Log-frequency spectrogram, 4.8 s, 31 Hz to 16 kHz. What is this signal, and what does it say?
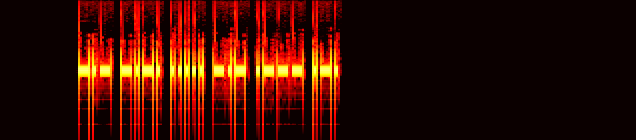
Morse code, heard as a keyed tone, about 44 wpm, 700 Hz. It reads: KC5KJR
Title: USA Call Signs 45wpm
